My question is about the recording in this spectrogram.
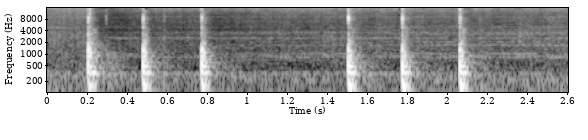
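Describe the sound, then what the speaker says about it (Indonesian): Six soft knocks on a house door in the evening, a gentle group of three followed after a pause by another three, close and distinct against a quiet background. "Ia pun kemudian mengetuk pintu dengan pelan."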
